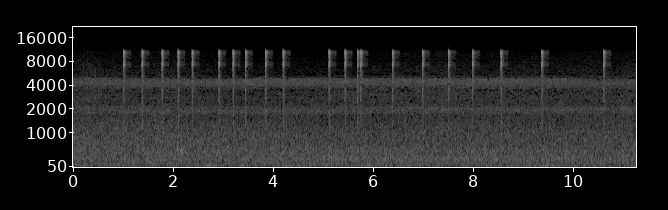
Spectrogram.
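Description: Soft menu clicks tick repeatedly as a list scrolls.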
